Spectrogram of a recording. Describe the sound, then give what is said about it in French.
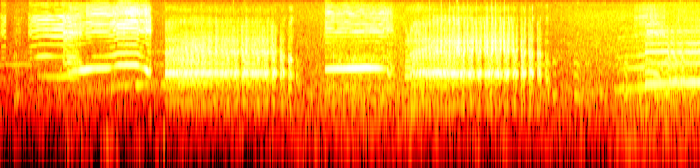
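Loud sea lion calls, a mother and her pup reuniting and trading long, wavering bleat-like cries back and forth, one voice higher and thinner, the other lower and raspier, with no talking. “par exemple dans ces cris qui, contrairement à ce que l'on pourrait croire, ne sont pas des cris de torture, mais de retrouvailles entre une maman et son petit.”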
